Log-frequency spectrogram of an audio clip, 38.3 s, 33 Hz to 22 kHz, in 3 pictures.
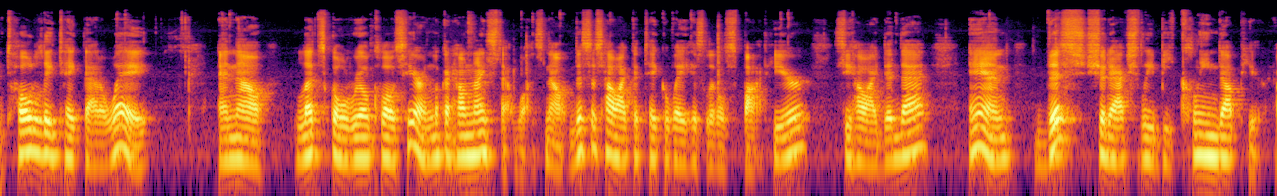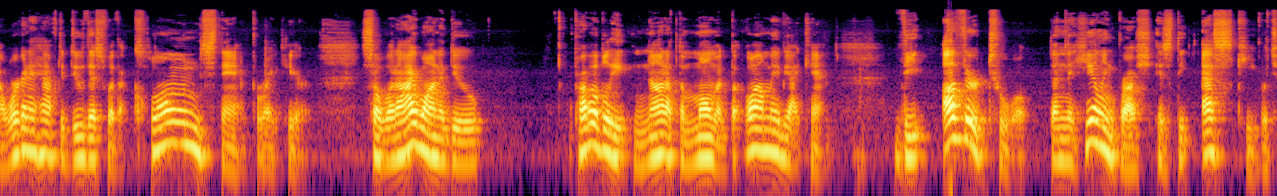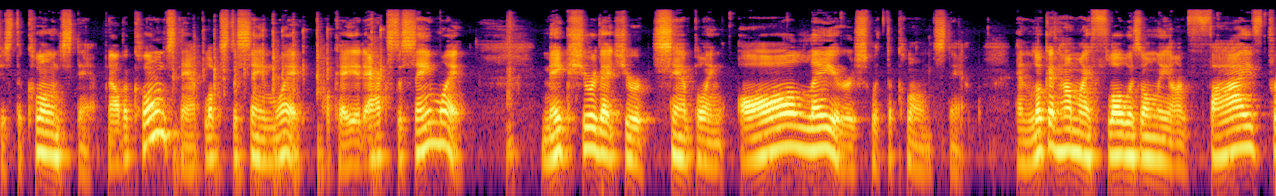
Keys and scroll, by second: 27.0-29.1 typing.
